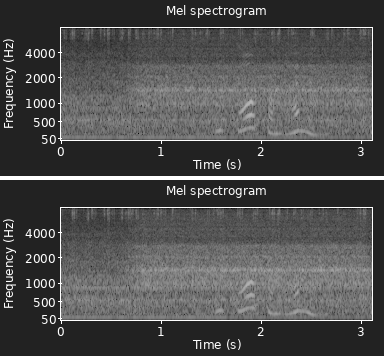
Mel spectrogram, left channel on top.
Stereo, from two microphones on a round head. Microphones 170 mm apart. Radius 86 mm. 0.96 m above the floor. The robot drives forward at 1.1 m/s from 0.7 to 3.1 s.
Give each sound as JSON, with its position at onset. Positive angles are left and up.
{"t": 1.5, "sound": "a woman speaking", "side_deg": 85}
